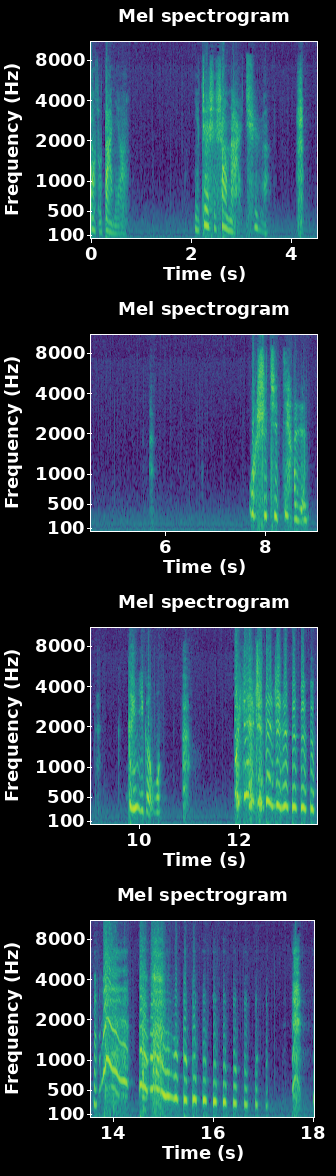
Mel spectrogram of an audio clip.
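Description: A young woman sobs and cries out in distress.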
